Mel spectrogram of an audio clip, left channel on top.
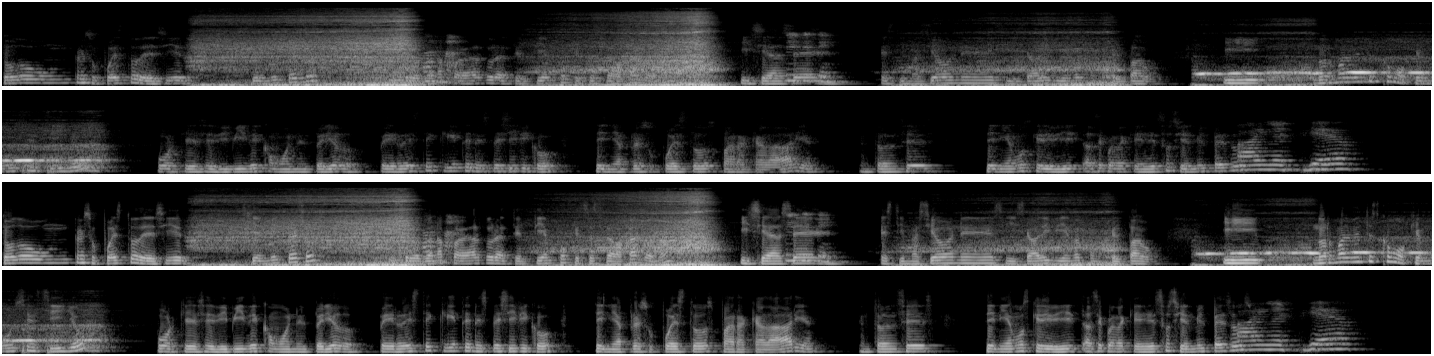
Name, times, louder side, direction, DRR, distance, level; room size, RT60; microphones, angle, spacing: voice 1, 0.0-1.9 2.4-3.2 3.9-6.7 7.4-8.3 8.8-11.5 12.2-12.6 13.1-15.2 15.9-19.8 20.2-22.4 22.9-23.6 24.1-26.7, right 5 dB, 70° right, 12 dB, 0.3 m, -27 dB
sound 1, 1.8-4.2 5.2-7.2 8.9-11.2 11.9-15.3, equal, 10° right, 1.9 m, -23 dB
voice 2, 4.2-4.6 7.8-8.3 26.6-27.8, right 1 dB, 35° right, -1 dB, 0.6 m, -31 dB
4.5 x 2.4 x 3.4 m, 0.42 s
head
